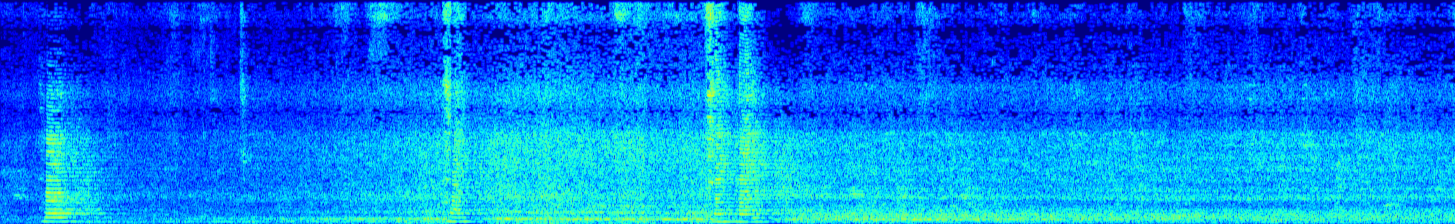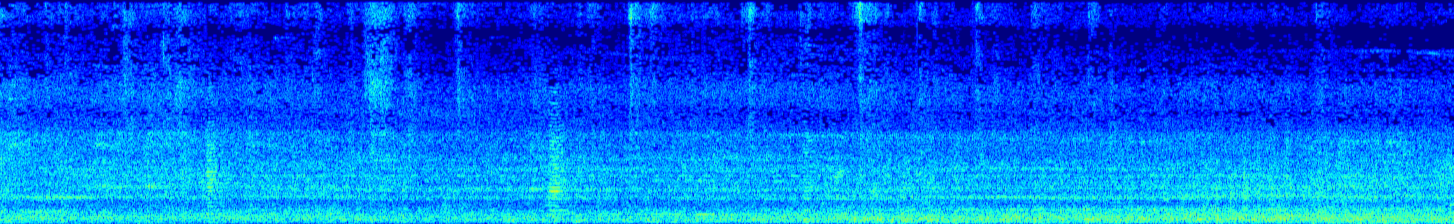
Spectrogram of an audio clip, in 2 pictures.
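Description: Indian Railways passenger train running along the platform. Its horn sounds in the first several seconds, then the coaches roll past with a steady loud rumble.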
